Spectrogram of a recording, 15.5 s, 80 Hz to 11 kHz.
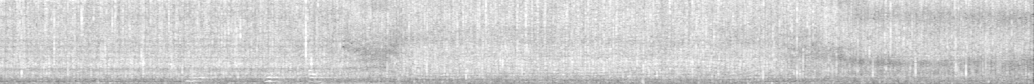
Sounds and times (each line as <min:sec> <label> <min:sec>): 0:00.0 fountain 0:15.5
